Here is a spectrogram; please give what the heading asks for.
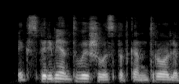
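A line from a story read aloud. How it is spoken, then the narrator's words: Muttering, turned away. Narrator (Russian): пробормотал наставник, отвернувшись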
